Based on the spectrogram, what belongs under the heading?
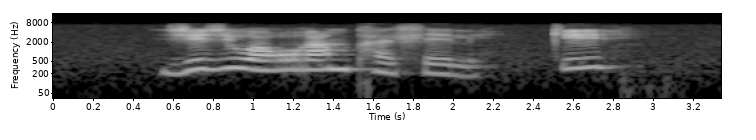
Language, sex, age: Northern Sotho, female, 24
